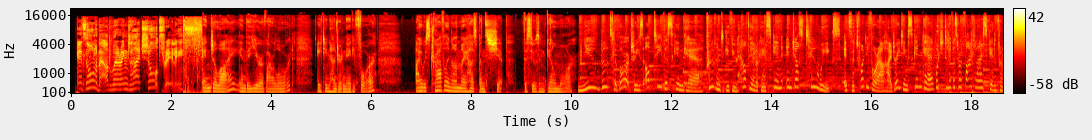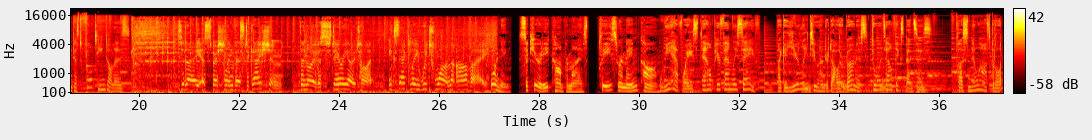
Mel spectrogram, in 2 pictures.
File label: Character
